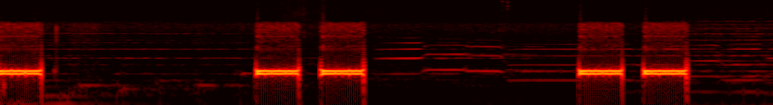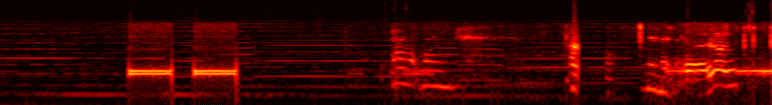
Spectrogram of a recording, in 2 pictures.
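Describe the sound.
Telephone keypad tones as a call is dialled back: six short, loud beeps in three evenly spaced pairs over a faint steady hum, followed by murky voices and line sounds.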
